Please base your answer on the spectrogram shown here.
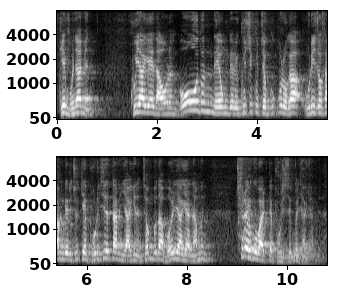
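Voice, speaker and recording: A man giving a conversational Sunday sermon in church, acting out the voices he quotes. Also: fairly quick. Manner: conversational, acts out quoted voices with rising pitch. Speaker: lay preacher. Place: church sanctuary.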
